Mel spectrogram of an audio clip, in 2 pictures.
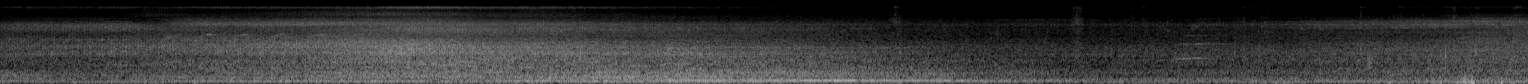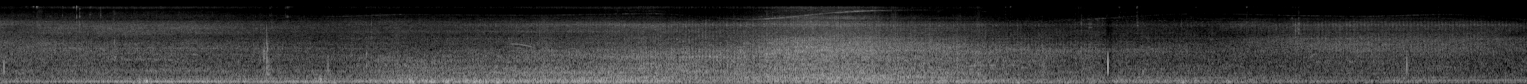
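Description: Road vehicles going by, the noise swelling about four seconds in and again near twenty-four seconds, over a steady low engine hum.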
